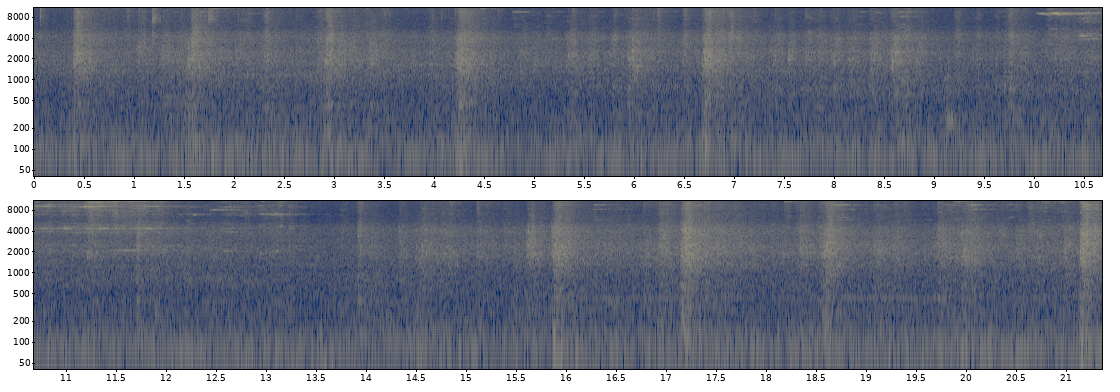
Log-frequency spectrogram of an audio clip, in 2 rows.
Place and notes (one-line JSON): {"title": "Taoyuan, Taiwan - Construction noise", "date": "2013-09-11 11:37:00", "description": "Construction noise, Zoom H4n+ Soundman OKM II", "latitude": "24.99", "longitude": "121.31", "altitude": "99", "timezone": "Asia/Taipei"}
